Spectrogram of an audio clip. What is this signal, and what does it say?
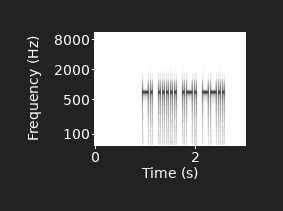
Morse code, heard as a keyed tone, about 29 wpm, 700 Hz. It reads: N5RZ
